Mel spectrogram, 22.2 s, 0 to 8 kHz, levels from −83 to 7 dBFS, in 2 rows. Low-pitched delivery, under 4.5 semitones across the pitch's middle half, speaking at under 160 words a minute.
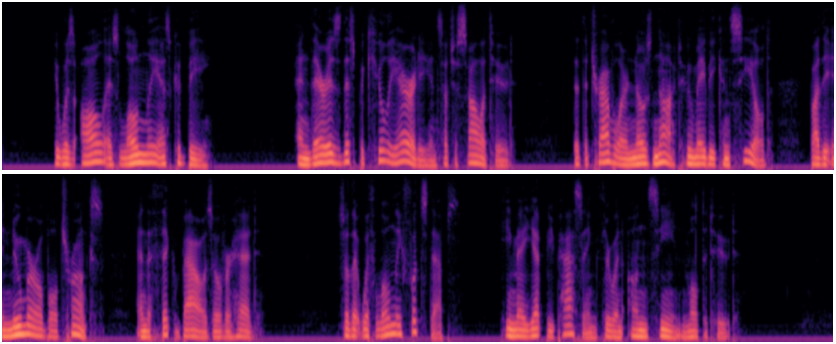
No: low, 115 Hz; average, 4.9 semitones; slow, 135 wpm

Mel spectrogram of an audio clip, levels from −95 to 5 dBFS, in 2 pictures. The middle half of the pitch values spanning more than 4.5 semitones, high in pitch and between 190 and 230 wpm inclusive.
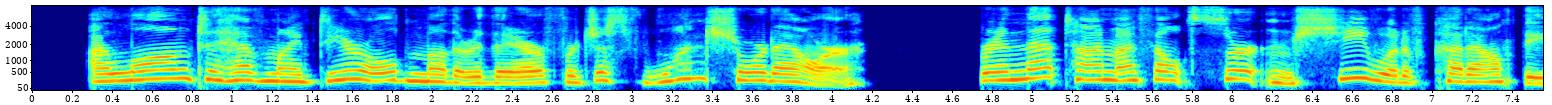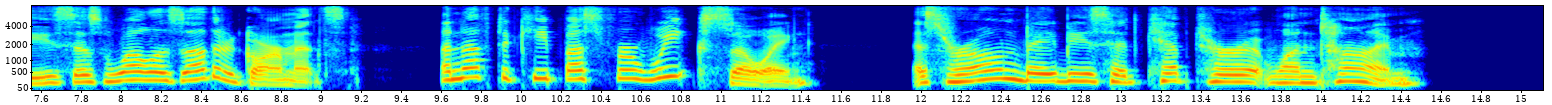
Yes: average, 5.0 semitones; high, 230 Hz; average, 195 wpm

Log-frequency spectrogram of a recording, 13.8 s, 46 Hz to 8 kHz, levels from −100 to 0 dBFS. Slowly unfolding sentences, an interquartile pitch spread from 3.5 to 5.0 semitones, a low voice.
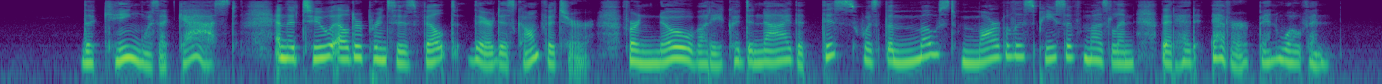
No: slow, 130 wpm; average, 4.7 semitones; medium, 185 Hz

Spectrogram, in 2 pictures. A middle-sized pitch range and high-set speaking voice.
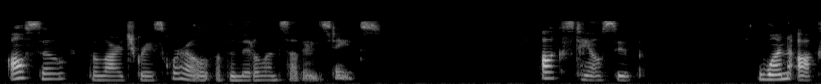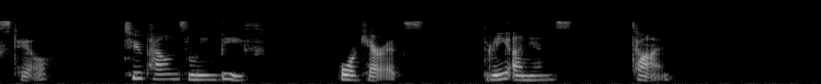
Yes: average, 3.9 semitones; high, 220 Hz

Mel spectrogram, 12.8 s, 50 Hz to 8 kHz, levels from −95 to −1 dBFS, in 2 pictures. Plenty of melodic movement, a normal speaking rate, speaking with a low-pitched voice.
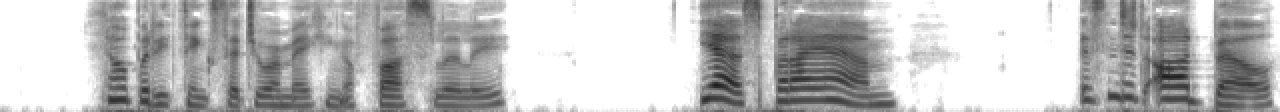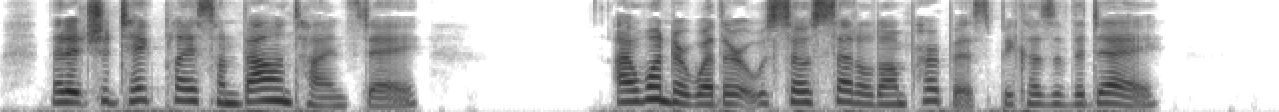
No: wide, 6.0 semitones; average, 180 wpm; high, 225 Hz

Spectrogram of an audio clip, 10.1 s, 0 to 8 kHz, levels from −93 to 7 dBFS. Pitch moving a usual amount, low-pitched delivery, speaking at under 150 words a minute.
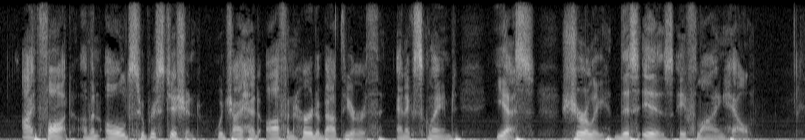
Yes: average, 3.9 semitones; low, 120 Hz; slow, 135 wpm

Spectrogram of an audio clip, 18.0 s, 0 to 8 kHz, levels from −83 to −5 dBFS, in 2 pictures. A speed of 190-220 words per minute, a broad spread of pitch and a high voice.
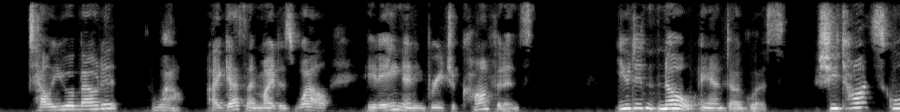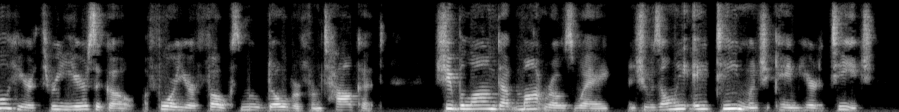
No: average, 175 wpm; wide, 7.2 semitones; high, 200 Hz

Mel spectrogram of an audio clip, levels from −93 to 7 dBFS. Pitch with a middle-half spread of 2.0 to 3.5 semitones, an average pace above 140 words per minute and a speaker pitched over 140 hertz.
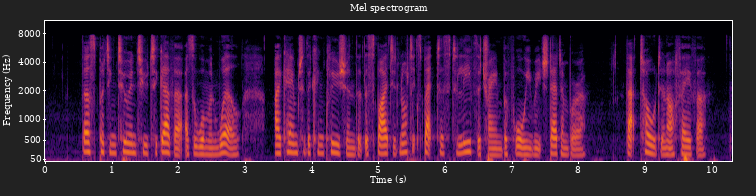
No: average, 4.3 semitones; fast, 205 wpm; medium, 185 Hz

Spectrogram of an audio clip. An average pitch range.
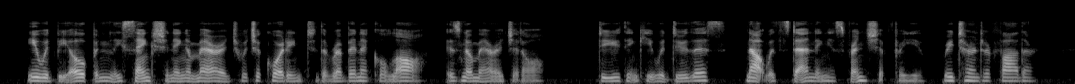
Yes: average, 3.2 semitones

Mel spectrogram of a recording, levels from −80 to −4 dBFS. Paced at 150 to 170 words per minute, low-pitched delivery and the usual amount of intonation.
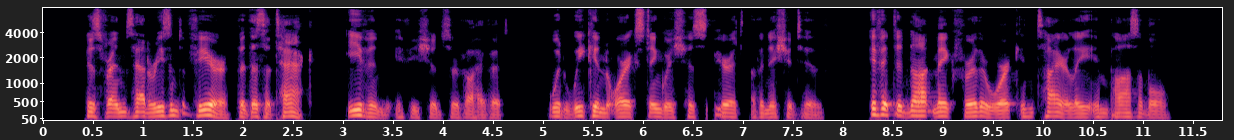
Yes: average, 165 wpm; low, 105 Hz; average, 4.6 semitones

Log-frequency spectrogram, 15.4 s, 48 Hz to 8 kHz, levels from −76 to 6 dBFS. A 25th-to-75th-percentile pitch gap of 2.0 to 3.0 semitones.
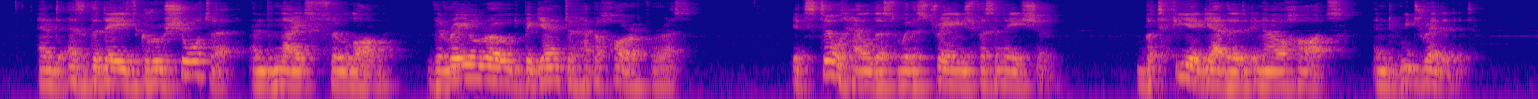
Yes: narrow, 2.6 semitones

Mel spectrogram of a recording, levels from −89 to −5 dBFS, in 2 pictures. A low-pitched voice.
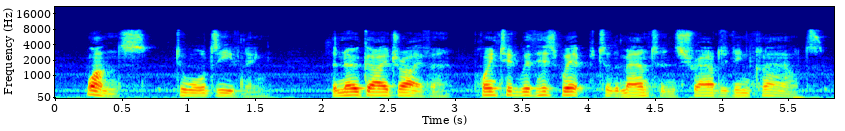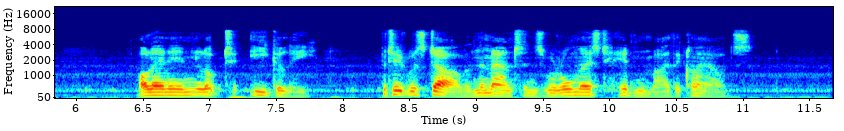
Yes: low, 125 Hz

